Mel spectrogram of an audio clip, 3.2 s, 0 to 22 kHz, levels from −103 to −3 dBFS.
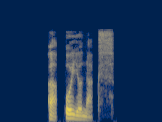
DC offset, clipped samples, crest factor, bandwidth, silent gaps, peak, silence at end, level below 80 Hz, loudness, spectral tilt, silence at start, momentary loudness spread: under 0.1%; under 0.1%; 20 dB; 8 kHz; 1.21-1.26 s, 1.90-1.94 s; -6 dBFS; 1 s; -70 dBFS; -23 LUFS; -5.5 dB/octave; 0.95 s; 17 LU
